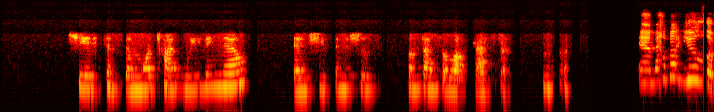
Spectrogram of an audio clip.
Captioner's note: laughs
